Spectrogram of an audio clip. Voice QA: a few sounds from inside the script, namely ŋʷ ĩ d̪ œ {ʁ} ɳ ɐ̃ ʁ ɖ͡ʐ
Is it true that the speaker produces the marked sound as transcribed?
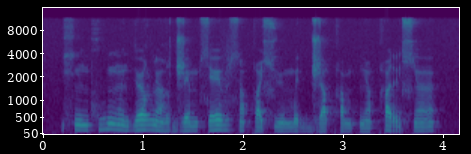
yes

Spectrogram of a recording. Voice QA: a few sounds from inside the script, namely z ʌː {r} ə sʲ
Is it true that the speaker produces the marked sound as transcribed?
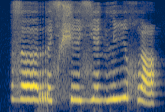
yes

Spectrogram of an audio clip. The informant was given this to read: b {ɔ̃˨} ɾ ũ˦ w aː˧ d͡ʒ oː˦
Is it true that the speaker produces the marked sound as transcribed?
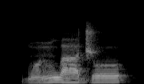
yes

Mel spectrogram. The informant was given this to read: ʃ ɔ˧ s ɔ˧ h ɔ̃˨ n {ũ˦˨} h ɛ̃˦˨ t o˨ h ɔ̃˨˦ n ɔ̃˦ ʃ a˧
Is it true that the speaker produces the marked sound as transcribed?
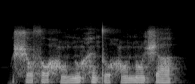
no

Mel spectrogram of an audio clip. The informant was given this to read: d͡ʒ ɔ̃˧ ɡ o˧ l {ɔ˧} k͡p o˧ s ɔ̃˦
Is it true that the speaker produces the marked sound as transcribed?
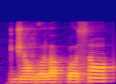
yes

